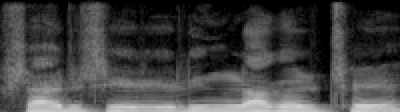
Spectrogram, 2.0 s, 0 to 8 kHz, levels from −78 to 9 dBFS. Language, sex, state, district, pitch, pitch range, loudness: Maithili, male, Bihar, Supaul, 160 Hz, 155-165 Hz, -13 LUFS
